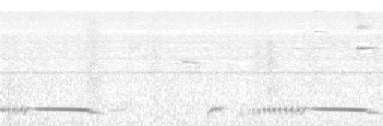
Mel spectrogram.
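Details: Bangkok-type zebra dove, kept as a loud singer to lure other doves into answering, gives soft stuttering coos that roll into a long, smooth, low drawn-out note, repeated twice with a pause, over a faint steady background hum.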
